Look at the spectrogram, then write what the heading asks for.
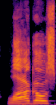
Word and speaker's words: Lagos: glad you're on you've got this new recording lagos pepper soup am i pronouncing that correctly that's right legos pepper soup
